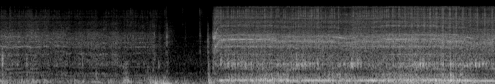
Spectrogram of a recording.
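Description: Cordless drill with a 3/8-inch bit drilling a hole into the underside of a car's rear under spoiler. It runs more quietly at first, dips briefly about two seconds in, then runs louder with a steady motor hum for the rest.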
